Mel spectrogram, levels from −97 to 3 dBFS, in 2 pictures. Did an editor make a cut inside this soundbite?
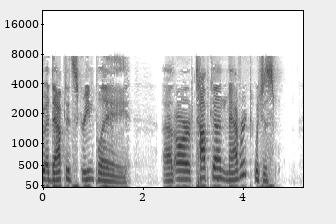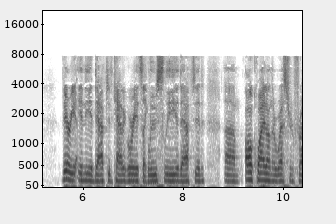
yes; 3 cuts; at 2.6 s, 5.9 s, 7.3 s

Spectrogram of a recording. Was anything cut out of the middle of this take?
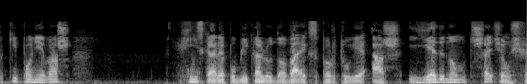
no; 0 cuts

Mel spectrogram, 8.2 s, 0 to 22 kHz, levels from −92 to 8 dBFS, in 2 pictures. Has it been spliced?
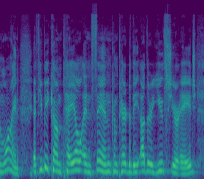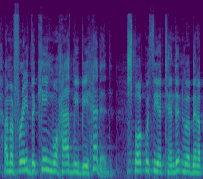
yes; 1 cut; at 6.6 s

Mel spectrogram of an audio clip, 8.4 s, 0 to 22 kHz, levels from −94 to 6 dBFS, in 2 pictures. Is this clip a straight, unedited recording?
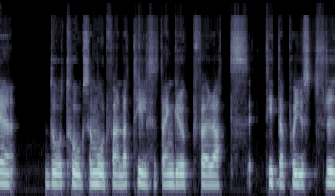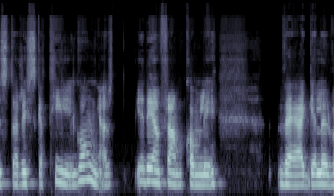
yes; 0 cuts

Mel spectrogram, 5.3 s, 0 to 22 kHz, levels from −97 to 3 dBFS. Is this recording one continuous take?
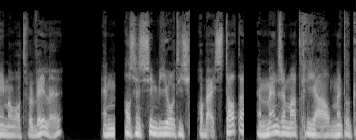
no; 3 cuts; at 1.7 s, 2.8 s, 3.6 s

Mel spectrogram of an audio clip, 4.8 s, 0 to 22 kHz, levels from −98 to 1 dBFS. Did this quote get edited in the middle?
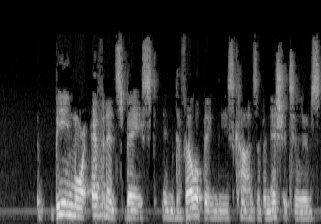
no; 0 cuts

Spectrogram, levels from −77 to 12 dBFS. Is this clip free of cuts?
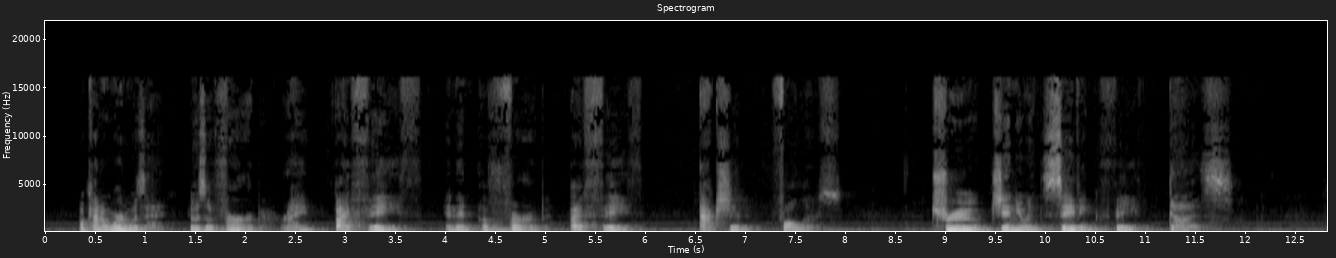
no; 5 cuts; at 1.3 s, 2.8 s, 3.9 s, 7.2 s, 11.1 s

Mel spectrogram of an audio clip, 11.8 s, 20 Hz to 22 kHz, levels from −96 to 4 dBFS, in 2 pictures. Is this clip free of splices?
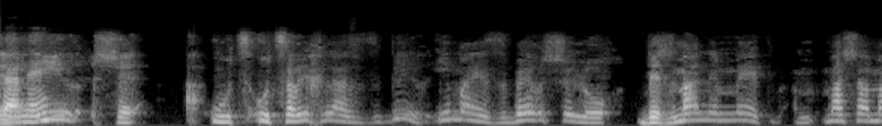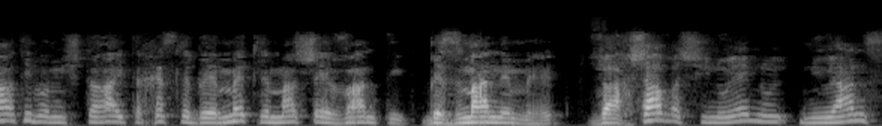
no; 4 cuts; at 1.4 s, 4.1 s, 8.6 s, 9.8 s

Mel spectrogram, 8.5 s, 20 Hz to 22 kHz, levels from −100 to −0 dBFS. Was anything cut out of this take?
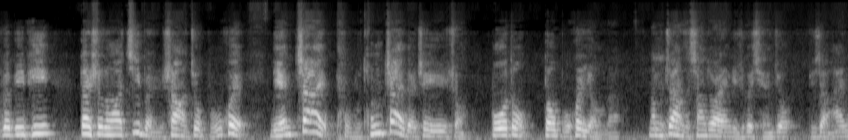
yes; 2 cuts; at 4.8 s, 5.3 s

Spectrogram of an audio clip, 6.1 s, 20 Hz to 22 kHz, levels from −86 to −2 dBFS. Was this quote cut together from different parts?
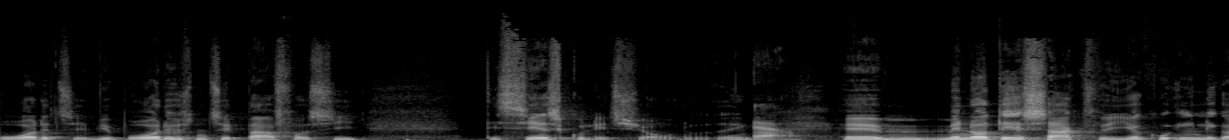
no; 0 cuts

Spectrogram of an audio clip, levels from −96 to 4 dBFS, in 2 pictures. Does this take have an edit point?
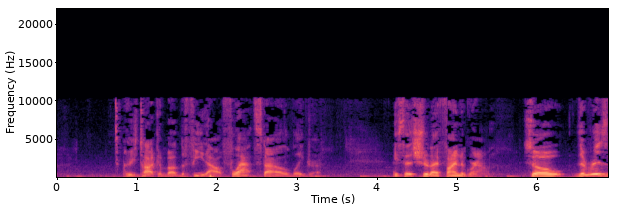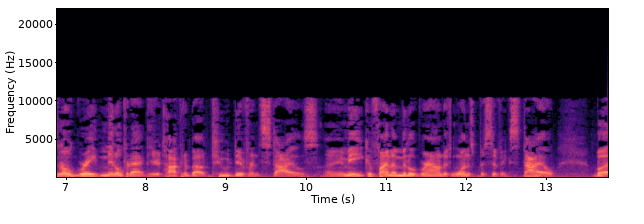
yes; 5 cuts; at 4.2 s, 5.1 s, 5.8 s, 7.7 s, 11.8 s

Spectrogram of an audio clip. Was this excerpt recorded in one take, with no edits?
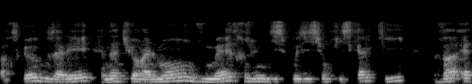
no; 2 cuts; at 1.0 s, 2.4 s

